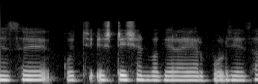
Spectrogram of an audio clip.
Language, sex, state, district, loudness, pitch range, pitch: Hindi, female, Bihar, Patna, -16 LUFS, 195-205 Hz, 200 Hz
